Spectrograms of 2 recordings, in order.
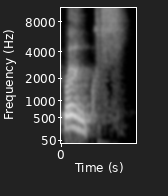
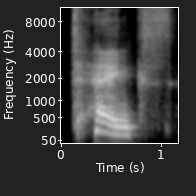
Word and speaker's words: thanks: can say thank you we can also say thanks okay the important thing here is just the pronunciation so it's not tanks or thank you because in English tank is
